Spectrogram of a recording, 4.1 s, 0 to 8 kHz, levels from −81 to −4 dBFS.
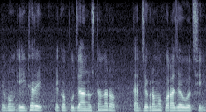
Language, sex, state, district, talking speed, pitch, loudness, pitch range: Odia, male, Odisha, Khordha, 115 wpm, 135 Hz, -17 LUFS, 130-145 Hz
